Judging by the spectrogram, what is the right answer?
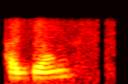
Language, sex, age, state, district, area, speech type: Assamese, male, 60+, Assam, Udalguri, rural, conversation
